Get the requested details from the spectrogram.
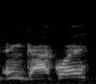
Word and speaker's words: Ngakoue: Ngakoue.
